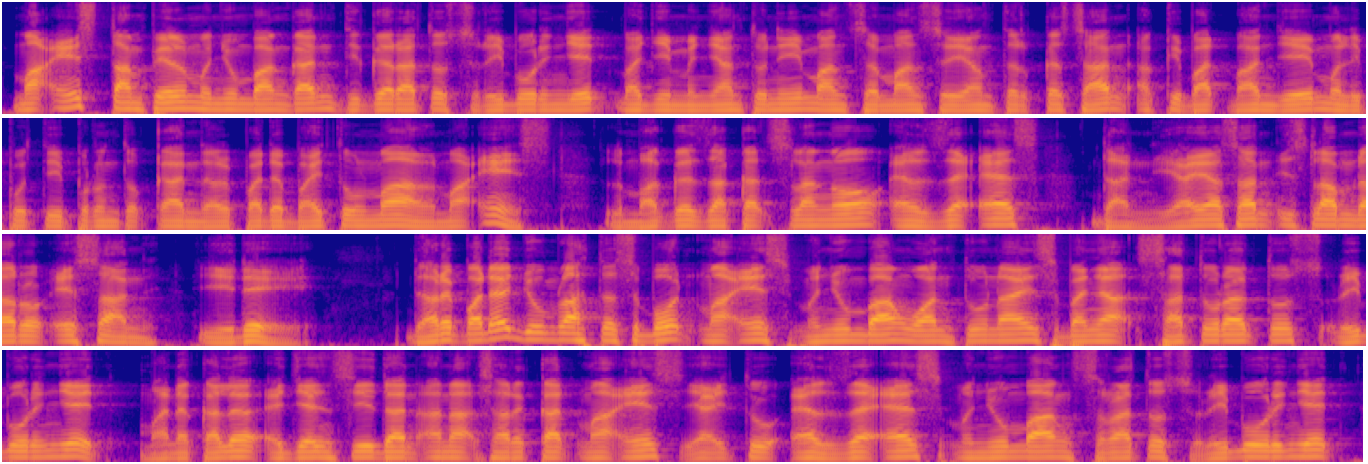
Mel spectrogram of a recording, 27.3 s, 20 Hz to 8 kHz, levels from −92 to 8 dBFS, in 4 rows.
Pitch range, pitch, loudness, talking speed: 100-115 Hz, 110 Hz, -20 LUFS, 100 wpm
